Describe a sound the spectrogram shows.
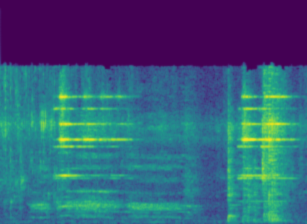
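Liquid pours into a metal pan.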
